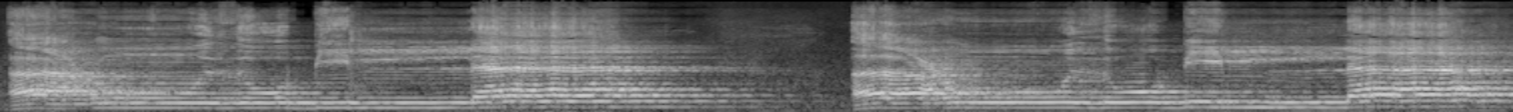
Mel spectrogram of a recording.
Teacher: Lam bagi kalimah Allah, bila mana sebelumnya ada huruf baris bawah, maka lam ini ditekan dengan bunyi yang nipis.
